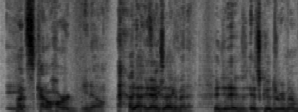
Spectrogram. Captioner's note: laugh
